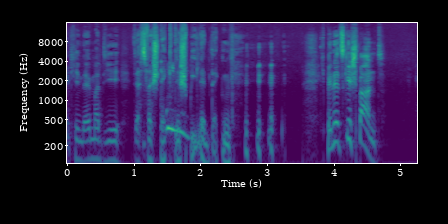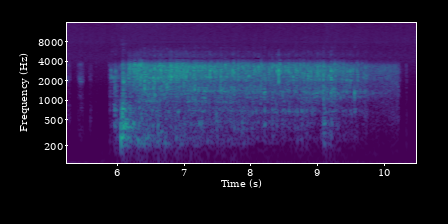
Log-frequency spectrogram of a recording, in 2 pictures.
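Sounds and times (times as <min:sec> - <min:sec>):
speech: 0:00.0 - 0:04.8
toilet flushing: 0:05.9 - 0:10.1.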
